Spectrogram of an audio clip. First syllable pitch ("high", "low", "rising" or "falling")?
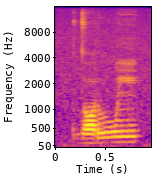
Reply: low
